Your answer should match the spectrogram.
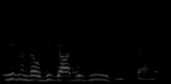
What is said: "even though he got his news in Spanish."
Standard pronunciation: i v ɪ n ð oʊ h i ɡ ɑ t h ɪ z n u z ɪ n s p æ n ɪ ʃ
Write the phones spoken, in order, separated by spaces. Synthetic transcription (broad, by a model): i v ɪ n ð oʊ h i ɡ ɑ t h ɪ z n u z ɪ n s p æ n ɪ ʃ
